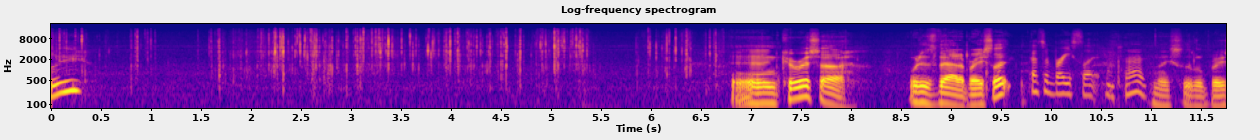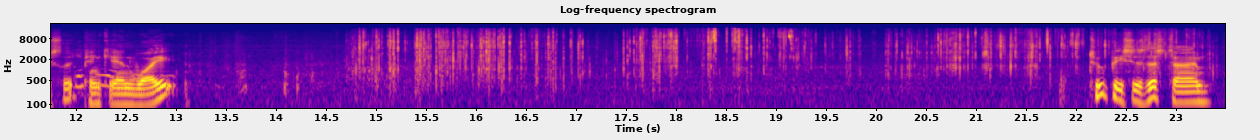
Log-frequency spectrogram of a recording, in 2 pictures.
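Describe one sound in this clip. Foil wrappers crinkle and rustle as hands tear them open.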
